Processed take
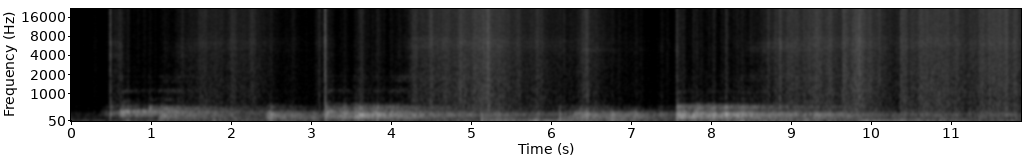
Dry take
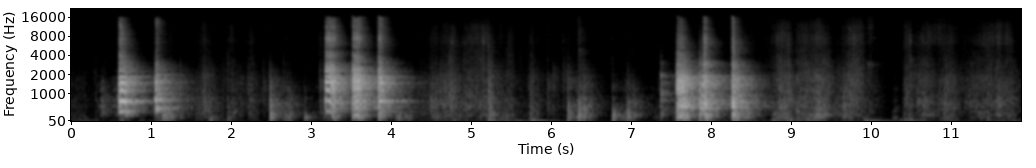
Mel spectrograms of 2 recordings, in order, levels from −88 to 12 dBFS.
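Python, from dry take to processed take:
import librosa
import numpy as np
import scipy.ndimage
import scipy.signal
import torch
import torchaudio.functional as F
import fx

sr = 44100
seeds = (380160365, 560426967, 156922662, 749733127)

p1 = fx.local_reverse(x, sr, ms=122.0)
p2 = p1 + fx.echo_single(p1, sr, ms=676, db=-17.0, dry=0)
p3 = fx.rev_plate(p2, sr, seeds[0], rt60_s=2.9, hf_ratio=0.55, predelay_ms=0, drr_db=2.0)
p4 = fx.env_lowpass_down(p3, sr, base_hz=620.0, full_db=-17.5)
p5 = scipy.signal.sosfilt(scipy.signal.ellip(3, 1.0, 40, [350.0, 5500.0], 'bandstop', fs=sr, output='sos'), p4)
p6 = fx.high_shelf(p5, sr, hz=9500.0, db=6.0)
p7 = fx.rider(p6, sr, range_db=5, speed_s=2.0)
p8 = fx.tone_stack(p7, sr, knobs='5-5-5')
p9 = p8 + 0.42 * np.pad(p8, (int(3.7 * sr / 1000.0), 0))[:len(p8)]
p10 = fx.clock_jitter(p9, sr, seeds[1], jitter_ms=0.034)
y = p10 * librosa.db_to_amplitude(17.5)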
